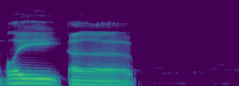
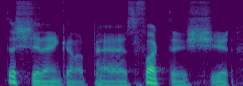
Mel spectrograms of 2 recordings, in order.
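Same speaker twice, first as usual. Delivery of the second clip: much lower, softer grumbling impression; low mock grumble; 7 semitones lower, 7 dB quieter than usual. Host mimicking the congressman's fed-up grumble, low and soft. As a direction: grumble it low under your breath. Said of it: "when he's like".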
